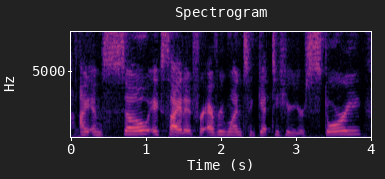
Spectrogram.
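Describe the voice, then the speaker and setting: A woman's voice: on the high side, normal speed, a little mellow. Lady interviewer, gushing and empathetic, full of compliments for her guest. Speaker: interviewer and host. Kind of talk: sit-down interview.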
